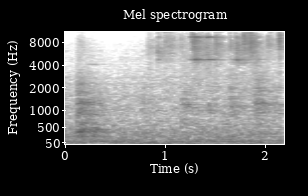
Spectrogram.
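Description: A dog whimpering: a short whine just after the start, with more faint dog sounds in the second half.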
